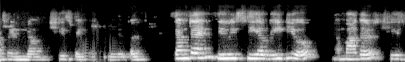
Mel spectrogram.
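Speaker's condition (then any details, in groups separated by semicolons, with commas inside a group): No condition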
